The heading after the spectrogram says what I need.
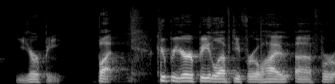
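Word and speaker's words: Hjerpe: I've been saying Herpe. I was trying way too hard. It's Cooper Yerpe.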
